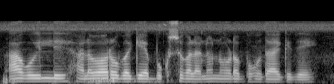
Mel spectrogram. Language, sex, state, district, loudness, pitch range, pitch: Kannada, male, Karnataka, Koppal, -17 LUFS, 125-140 Hz, 135 Hz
